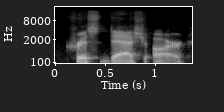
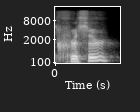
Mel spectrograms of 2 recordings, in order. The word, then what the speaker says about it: Chris-R: Wait, so it's like Chriser? It's Chris -R. But why? What's the dash there for? That implies that R is separation. Okay. You got to pronounce it. You can't change it. It's not an abbreviation. Because if it'd be like Chris.R, it's like it's dash. It's part of his name. So Chris-R.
